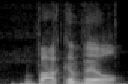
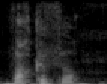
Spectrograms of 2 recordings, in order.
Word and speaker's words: Vacaville: where are we at yeah right here babe vodkaville vacaville yep that's how you pronounce that california now he died his death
